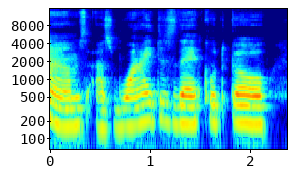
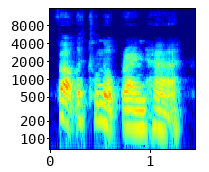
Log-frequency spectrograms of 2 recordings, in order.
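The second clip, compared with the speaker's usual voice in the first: plain reading voice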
